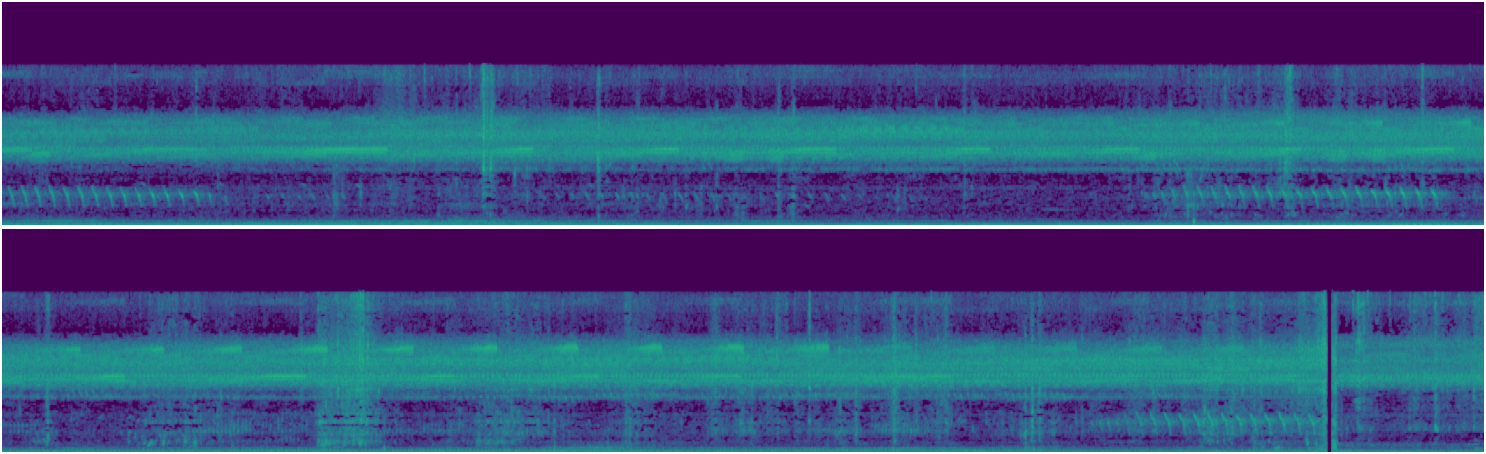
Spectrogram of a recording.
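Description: Rural outdoor ambience: a steady high-pitched insect chorus, with a short rapid trill repeating three times about thirteen seconds apart and a couple of sharp knocks.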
